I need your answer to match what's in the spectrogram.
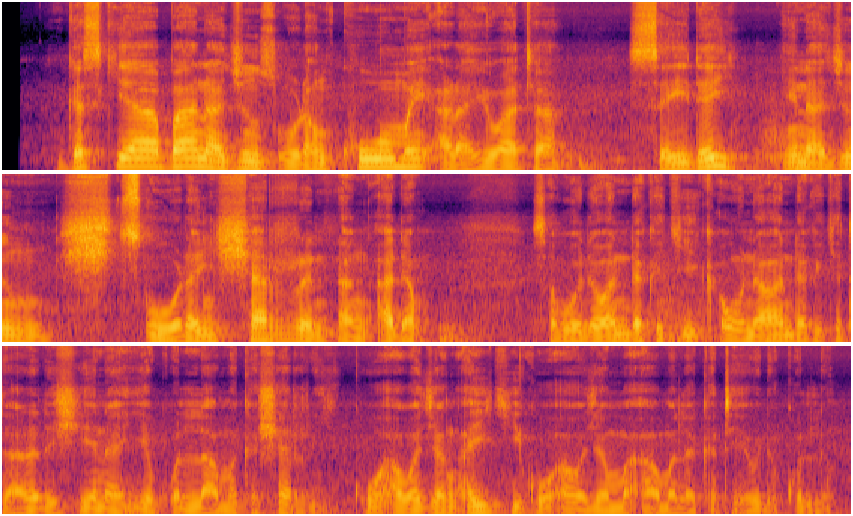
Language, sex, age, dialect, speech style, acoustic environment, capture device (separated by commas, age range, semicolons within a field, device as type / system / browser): Hausa, male, 45-54, Nigeria - Kano, happy, appliances; people talking, mobile / Linux / Chrome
